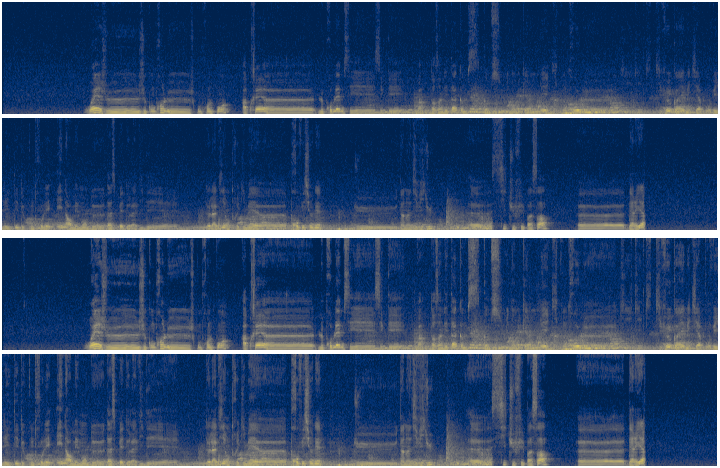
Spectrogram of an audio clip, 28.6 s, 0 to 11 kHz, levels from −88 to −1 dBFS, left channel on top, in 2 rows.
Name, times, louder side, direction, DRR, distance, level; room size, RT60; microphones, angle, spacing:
voice 1, 1.6-17.9 18.3-20.8 21.3-23.0 23.6-25.3 25.8-27.2, right 2 dB, 55° right, 1.4 m, -30 dB
sound 1, 7.0-24.1, right 1 dB, 80° right, 2.6 m, -34 dB
head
